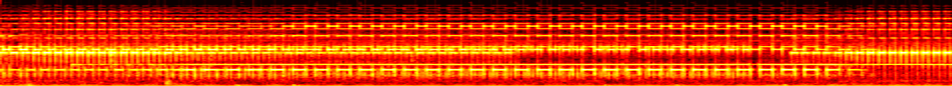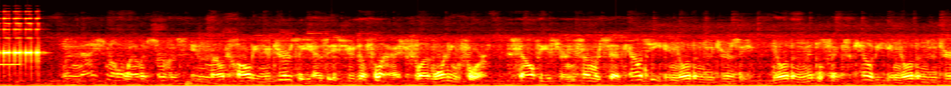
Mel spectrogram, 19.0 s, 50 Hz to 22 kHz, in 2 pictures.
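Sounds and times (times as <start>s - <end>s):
pulsing warbling electronic alert: 0.0s - 10.0s
steady warning alarm tone: 0.0s - 10.0s.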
